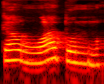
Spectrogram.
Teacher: memperjelas bunyi tanwin karwatun kha tanpa disertai dengan gunnah yang panjang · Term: izhar halqi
